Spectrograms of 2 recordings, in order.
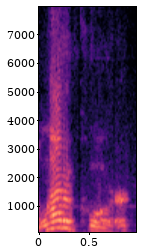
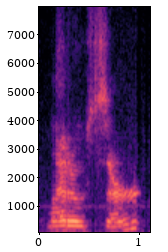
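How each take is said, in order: First: The name ends with a 'core' sound. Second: The name ends with a 'sir' sound. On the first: The speaker calls it wrong. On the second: The speaker calls it right.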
